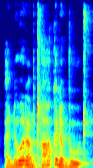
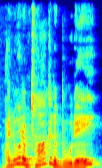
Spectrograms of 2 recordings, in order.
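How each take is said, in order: First: Insistent. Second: Loud, fast hammed-up Canadian "aboot"; exaggerated Canadian accent. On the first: Real, not acted. Repeats louder. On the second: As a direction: belt it out like a hoser Canadian. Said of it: "I'm Canadian, eh?".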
